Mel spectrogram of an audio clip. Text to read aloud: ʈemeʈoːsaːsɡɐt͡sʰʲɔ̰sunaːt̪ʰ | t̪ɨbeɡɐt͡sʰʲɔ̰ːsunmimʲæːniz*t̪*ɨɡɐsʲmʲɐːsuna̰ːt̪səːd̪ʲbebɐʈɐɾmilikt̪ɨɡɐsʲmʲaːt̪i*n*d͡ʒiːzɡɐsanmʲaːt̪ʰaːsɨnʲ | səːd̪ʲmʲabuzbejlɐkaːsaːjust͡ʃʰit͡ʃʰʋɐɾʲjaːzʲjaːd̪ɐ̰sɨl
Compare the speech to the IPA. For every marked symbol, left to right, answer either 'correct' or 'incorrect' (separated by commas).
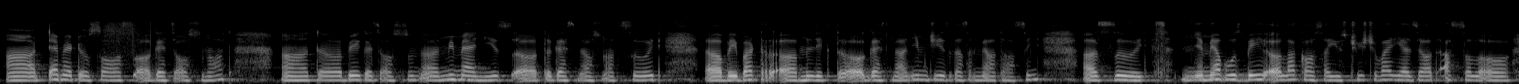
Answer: correct, incorrect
